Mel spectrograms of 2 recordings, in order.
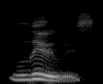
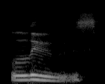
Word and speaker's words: lose: these right um so make sure you understand the pronunciation lose lose it's not Lo and it's not loose okay it's lose z z okay this s sounds like a z lose lose so what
